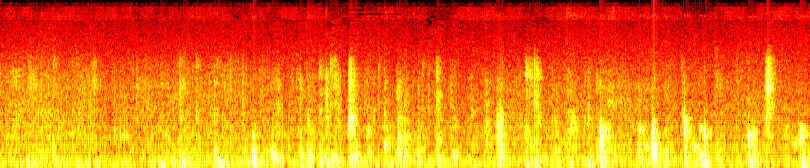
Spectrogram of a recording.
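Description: A horse's hooves clop on a dirt road and fade away.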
